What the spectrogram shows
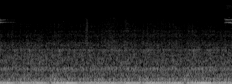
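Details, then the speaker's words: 2005 Citroen C3 HDi XTR diesel bought unseen: rough running with a loud clattering metallic knock over idle, like a bag of spanners, felt inside the car; heavy diesel knock, cause not identified. "Um, and it sounds like a bag of spanners, doesn't it?"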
